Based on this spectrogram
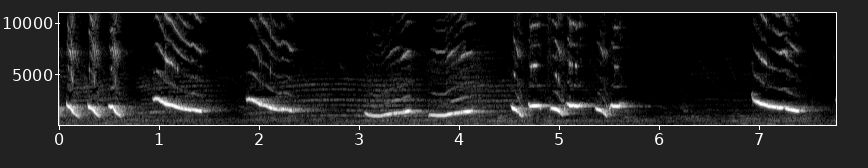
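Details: Young black-throated laughingthrush, a caged songbird indoors, singing to stir rival birds into fighting and to train young birds: loud ringing whistles, a quick run of falling notes, long down-slurred and rising phrases, then silent pauses.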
